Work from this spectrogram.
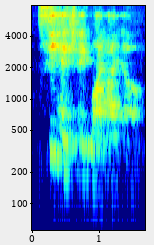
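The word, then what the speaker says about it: חַיִל: So when he said, Hayil means wealth, I didn't hear it. And let me go to Hayil. It's spelled in the phonetics we have now. Chayil.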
